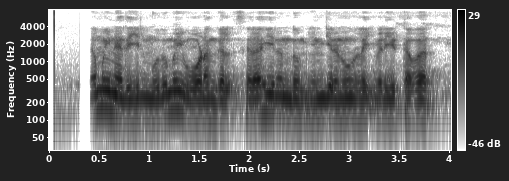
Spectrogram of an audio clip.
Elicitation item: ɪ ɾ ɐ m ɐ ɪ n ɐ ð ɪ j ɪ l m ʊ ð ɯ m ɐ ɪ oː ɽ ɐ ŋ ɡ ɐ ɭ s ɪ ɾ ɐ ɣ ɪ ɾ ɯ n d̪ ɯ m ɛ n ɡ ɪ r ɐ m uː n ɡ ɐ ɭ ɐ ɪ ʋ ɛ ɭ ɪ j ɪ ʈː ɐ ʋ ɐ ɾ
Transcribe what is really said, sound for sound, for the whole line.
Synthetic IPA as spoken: ɪ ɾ ɐ m ɐ ɪ n ɐ ð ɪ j ɪ l m ʊ ð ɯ m ɐ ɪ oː ɽ ɐ ŋ ɡ ɐ ɭ s ɪ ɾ ɐ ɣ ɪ ɾ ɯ n d̪ ɯ m ɛ n ɡ ɪ r ɐ n uː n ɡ ɐ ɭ ɐ ɪ ʋ ɛ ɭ ɪ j ɪ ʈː ɐ ʋ ɐ ɾ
